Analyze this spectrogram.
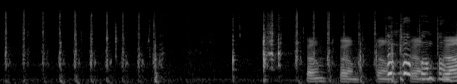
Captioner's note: knife chopping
